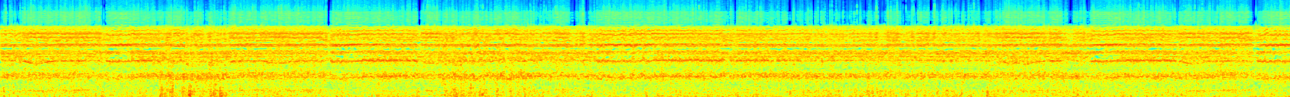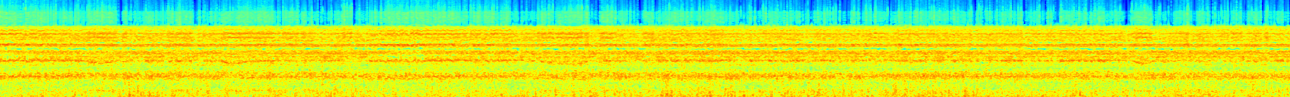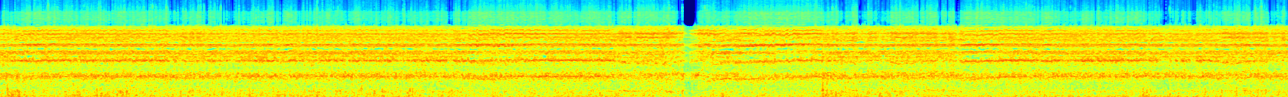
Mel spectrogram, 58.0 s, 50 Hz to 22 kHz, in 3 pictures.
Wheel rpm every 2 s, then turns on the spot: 230, 220, 220, 230, 230, 230, 230, 230, 230, 220, 230, 230, 230, 230, 230, 240, 230, 230, 230, 230, 230, 230, 230, 230, 180, 220, 220, 230, 230.
none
